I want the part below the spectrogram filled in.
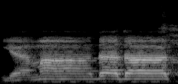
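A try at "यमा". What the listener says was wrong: மா மேல போயிட்டு மா கீழே இருக்கணும். யமா அடியில அனுதாத்தா யூ ஆர் டூயிங் யமா மேல போகக்கூடாது.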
